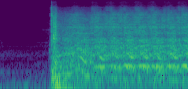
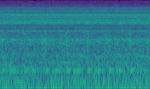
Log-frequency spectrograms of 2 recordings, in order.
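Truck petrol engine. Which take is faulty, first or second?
first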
